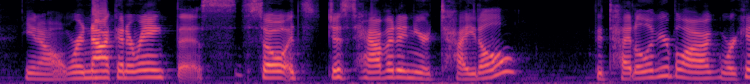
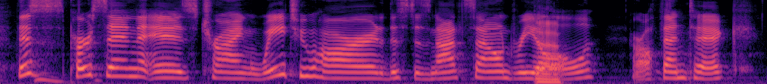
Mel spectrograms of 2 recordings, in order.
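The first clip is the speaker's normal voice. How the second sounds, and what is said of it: Puts on a voice for Google. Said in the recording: “that's my impression of Google”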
